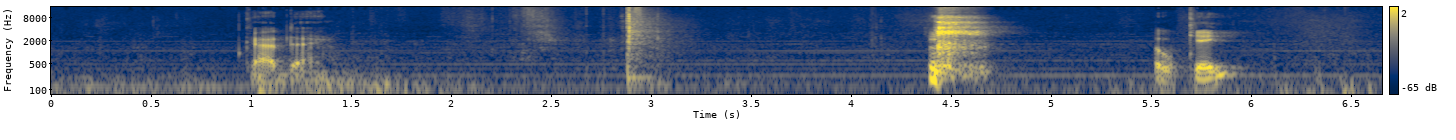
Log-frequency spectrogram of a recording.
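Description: A young man makes short, nervous exclamations close to a microphone.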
